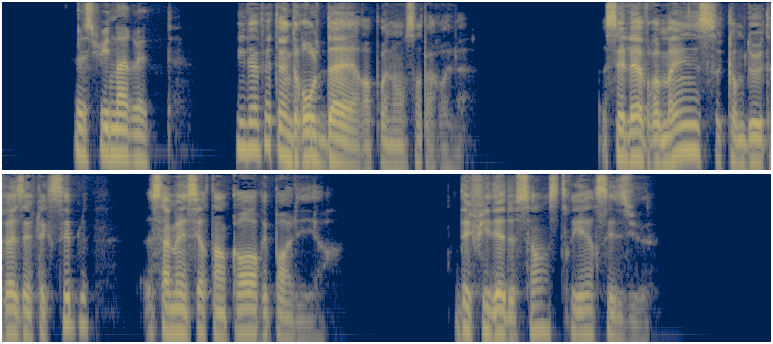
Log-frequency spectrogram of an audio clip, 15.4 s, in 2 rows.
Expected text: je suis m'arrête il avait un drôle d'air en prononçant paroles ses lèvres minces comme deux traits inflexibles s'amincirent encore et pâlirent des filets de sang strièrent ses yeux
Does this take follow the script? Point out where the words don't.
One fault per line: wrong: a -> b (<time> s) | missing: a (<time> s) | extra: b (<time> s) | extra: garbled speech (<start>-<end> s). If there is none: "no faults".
no faults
